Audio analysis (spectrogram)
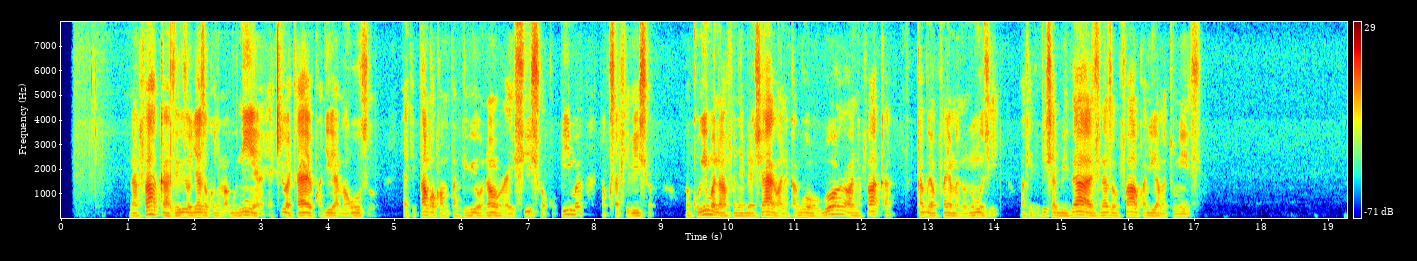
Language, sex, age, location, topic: Swahili, male, 18-24, Dar es Salaam, agriculture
